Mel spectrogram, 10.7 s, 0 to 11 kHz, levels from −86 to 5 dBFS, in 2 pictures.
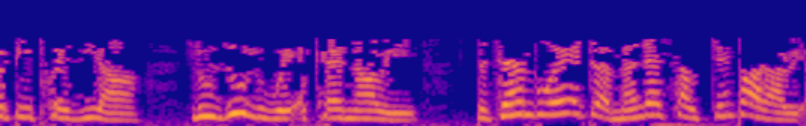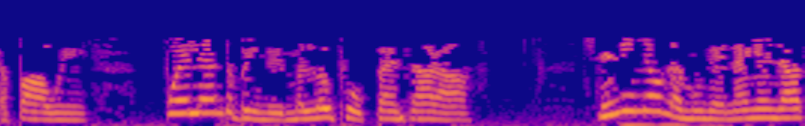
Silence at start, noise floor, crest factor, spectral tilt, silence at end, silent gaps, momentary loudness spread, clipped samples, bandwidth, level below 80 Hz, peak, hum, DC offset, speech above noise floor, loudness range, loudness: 0 s; -58 dBFS; 20 dB; -10 dB/octave; 0 s; none; 9 LU; under 0.1%; 4 kHz; -46 dBFS; -6 dBFS; none; under 0.1%; 34 dB; 3 LU; -25 LUFS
